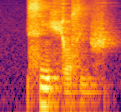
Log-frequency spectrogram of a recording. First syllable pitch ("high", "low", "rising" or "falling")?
high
